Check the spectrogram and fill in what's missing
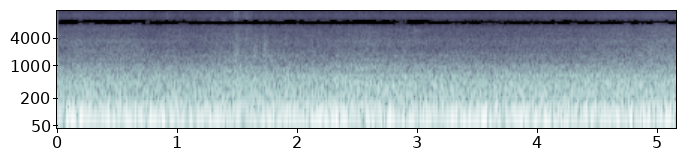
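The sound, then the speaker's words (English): A Detroit diesel semi truck engine idles with a loud, steady, low rumble that holds constant throughout, with no voices over it. “I like the sound of the Detroit engines.”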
